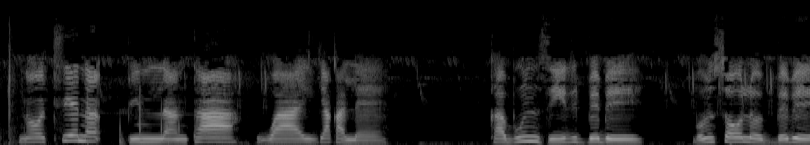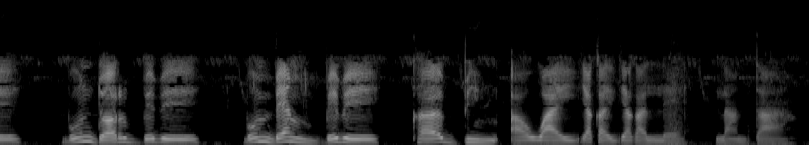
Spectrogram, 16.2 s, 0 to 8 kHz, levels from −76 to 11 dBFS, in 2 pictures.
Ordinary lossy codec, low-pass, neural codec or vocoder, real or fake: MP3, 32 kbps; 7.2 kHz; none; real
